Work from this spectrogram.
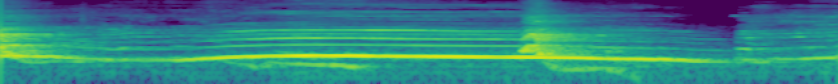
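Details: Doberman Pinschers howling after being set off by an air horn sound effect; a single sustained, slightly rising then falling howl with a brief harsher cry breaking in near the end.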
